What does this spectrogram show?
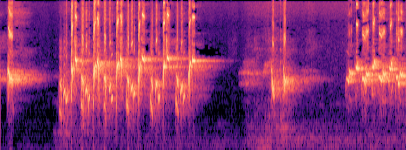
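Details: Sooty-headed bulbul in full, active song, a lure meant to get reluctant or stressed birds singing: a fast burst of jumbled whistled notes, a pause, a short falling phrase, then more rapid bubbly notes.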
